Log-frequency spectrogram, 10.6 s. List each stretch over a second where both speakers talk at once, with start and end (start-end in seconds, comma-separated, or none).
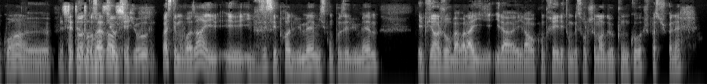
0.5-2.1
